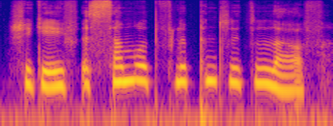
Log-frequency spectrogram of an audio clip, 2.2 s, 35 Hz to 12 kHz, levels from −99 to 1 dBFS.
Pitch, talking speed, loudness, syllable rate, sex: 240 Hz, 190 wpm, -15 LUFS, 5.3 syllables/s, female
